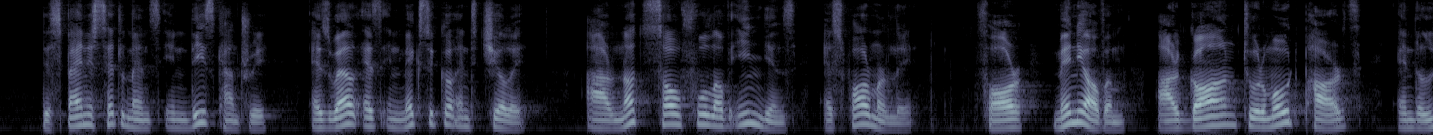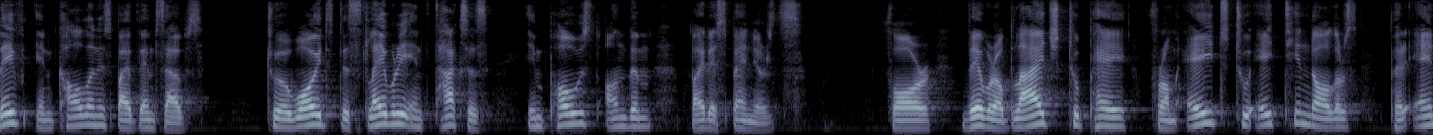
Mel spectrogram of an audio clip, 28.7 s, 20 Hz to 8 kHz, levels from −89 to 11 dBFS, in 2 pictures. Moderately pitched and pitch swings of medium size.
No: medium, 145 Hz; wide, 5.8 semitones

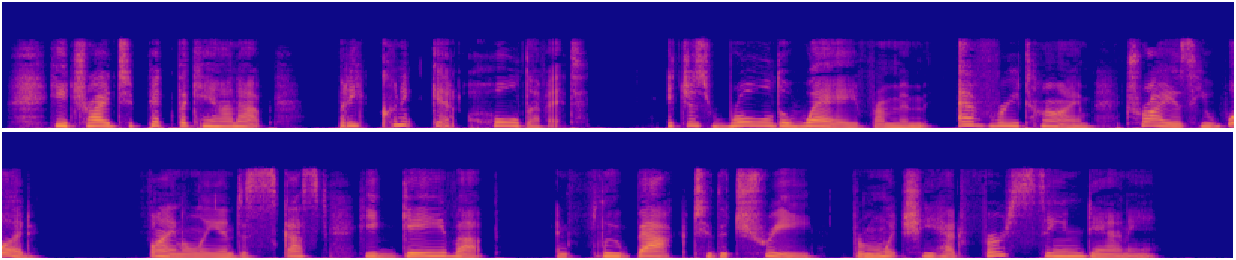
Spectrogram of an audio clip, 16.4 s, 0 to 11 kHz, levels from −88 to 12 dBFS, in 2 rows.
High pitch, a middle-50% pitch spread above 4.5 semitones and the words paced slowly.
No: high, 225 Hz; average, 5.0 semitones; average, 165 wpm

